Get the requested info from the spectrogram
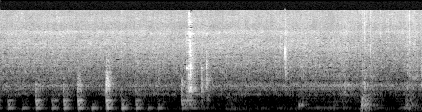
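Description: A sofrito of onion, bell pepper and tomato paste sizzling gently while being stirred. The stirring utensil ticks against the pot several times a second for the first few seconds, with a louder knock about three seconds in and a few scattered taps after.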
